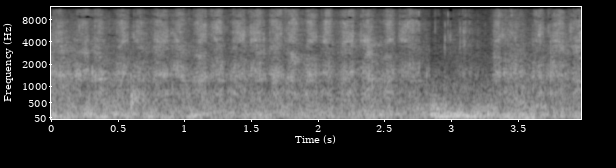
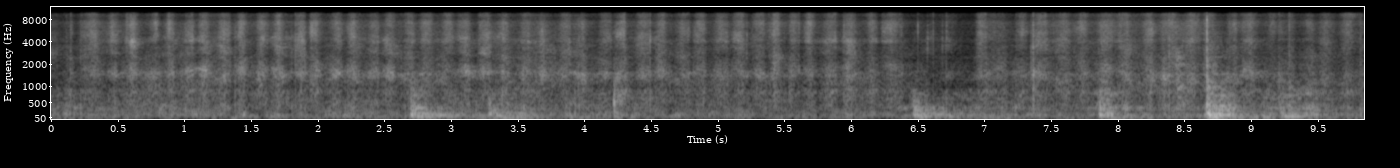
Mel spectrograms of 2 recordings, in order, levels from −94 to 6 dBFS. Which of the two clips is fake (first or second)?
second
